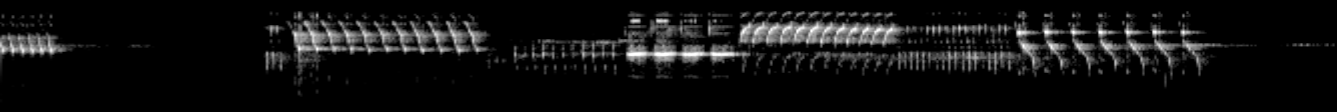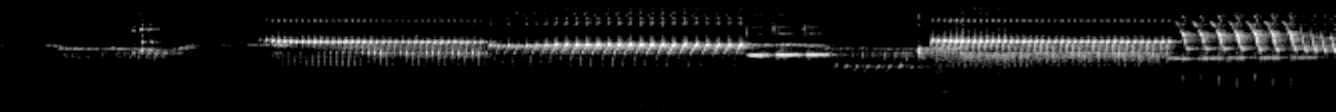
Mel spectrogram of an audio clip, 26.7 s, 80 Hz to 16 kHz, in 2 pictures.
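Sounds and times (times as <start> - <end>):
canary song with descending sweeping notes and rapid buzzy trills: 2.6 - 12.3, 16.0 - 26.7.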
